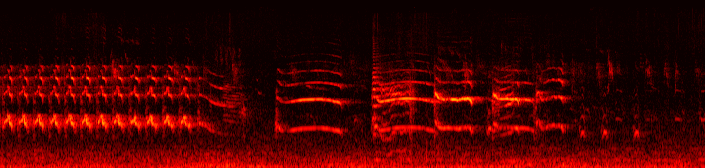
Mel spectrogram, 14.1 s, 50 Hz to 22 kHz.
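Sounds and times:
seagulls calling: 0:00.0 - 0:14.1.

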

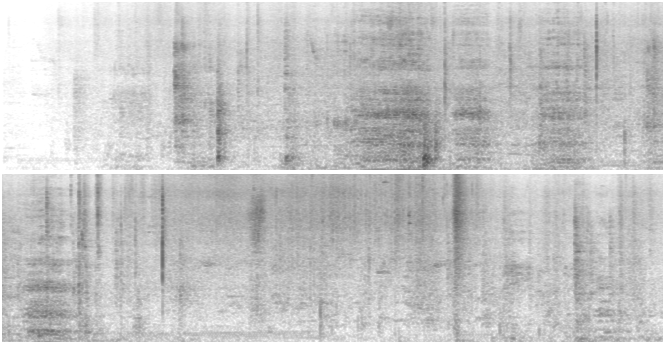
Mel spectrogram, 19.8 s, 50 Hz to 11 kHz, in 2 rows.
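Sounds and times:
horses snorting and whinnying at feeding time: 0:01.5 - 0:19.8
rustling: 0:07.1 - 0:19.8.

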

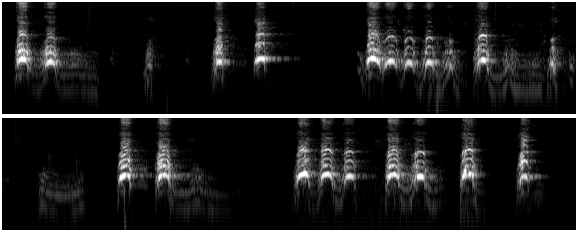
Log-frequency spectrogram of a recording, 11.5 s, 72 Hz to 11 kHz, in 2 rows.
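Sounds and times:
small dog barking angrily in Cuba: 0:00.1 - 0:02.9, 0:03.6 - 0:05.8, 0:06.9 - 0:07.9, 0:08.6 - 0:11.4.

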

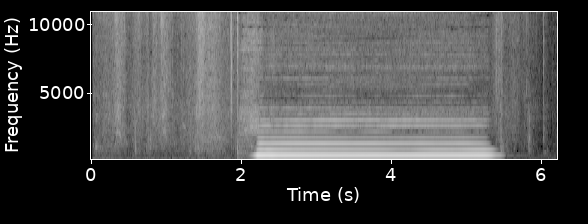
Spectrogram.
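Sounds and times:
saxophone playing F sharp: 0:02.0 - 0:05.6.

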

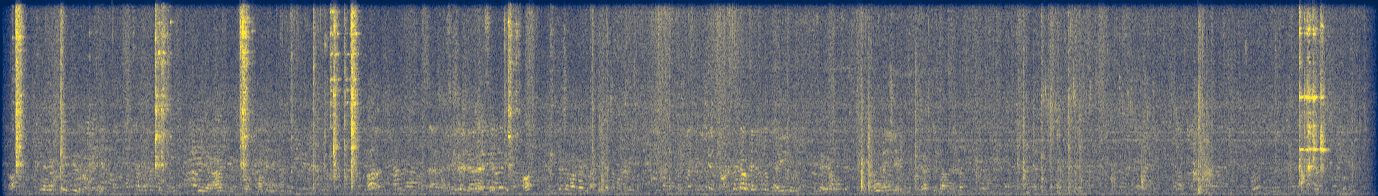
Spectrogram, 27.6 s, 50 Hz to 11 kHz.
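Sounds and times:
kitchen ambience in Morocco: 0:00.1 - 0:27.4.

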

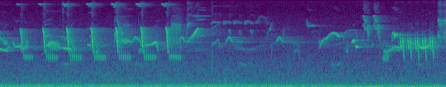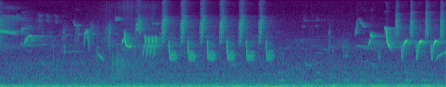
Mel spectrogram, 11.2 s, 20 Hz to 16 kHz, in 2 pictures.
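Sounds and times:
common nightingale singing at Dishoek, Netherlands: 0:00.0 - 0:11.1.

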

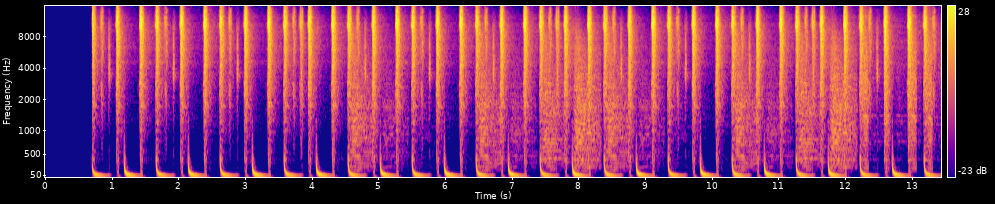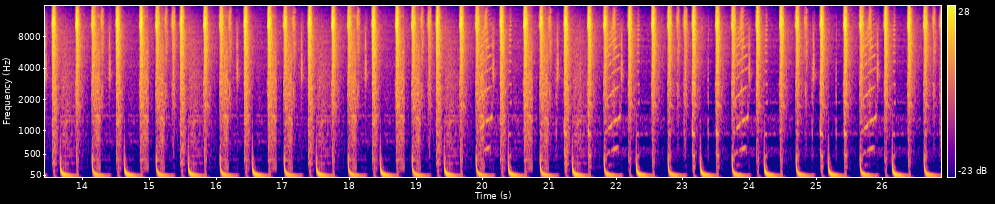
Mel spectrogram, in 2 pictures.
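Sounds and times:
electronic beat: 0:00.7 - 0:26.8.

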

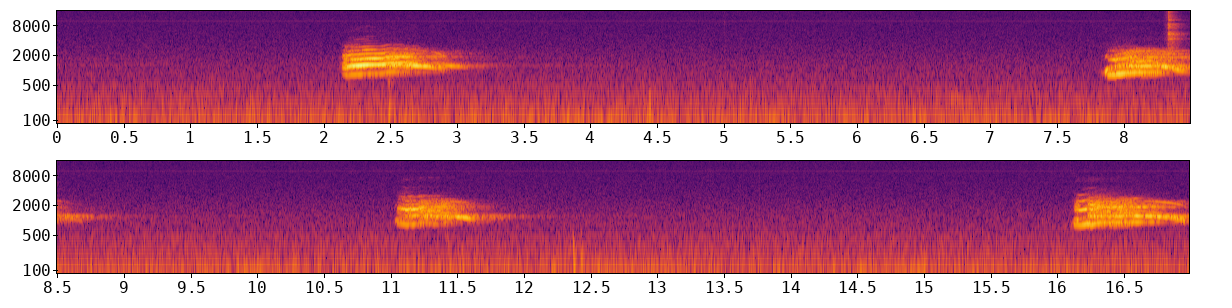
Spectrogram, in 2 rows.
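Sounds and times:
fox uttering harsh strained wailing cries: 0:02.1 - 0:03.2, 0:07.8 - 0:08.9, 0:11.0 - 0:12.0, 0:16.1 - 0:16.9.

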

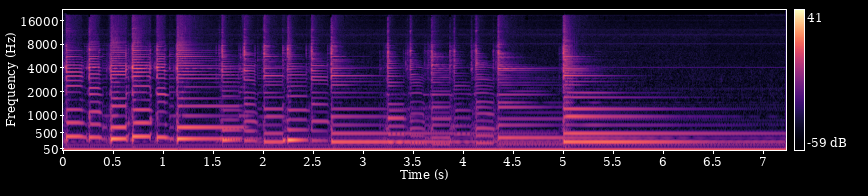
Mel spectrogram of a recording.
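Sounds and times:
blues music: 0:00.0 - 0:07.2.

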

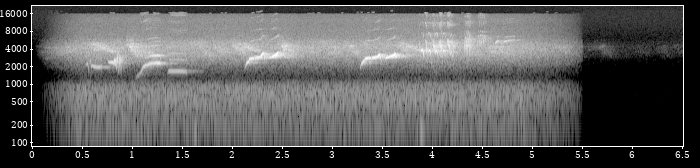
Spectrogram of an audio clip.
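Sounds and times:
tui song in New Zealand: 0:00.4 - 0:05.5.

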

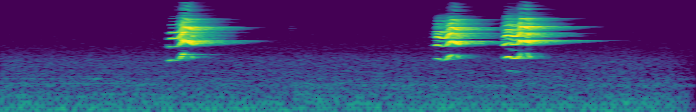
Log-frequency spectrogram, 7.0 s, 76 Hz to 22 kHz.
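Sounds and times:
tawny owl shrill scratchy call: 0:01.7 - 0:02.3, 0:04.4 - 0:05.7.

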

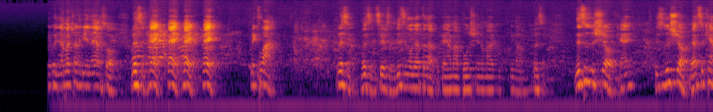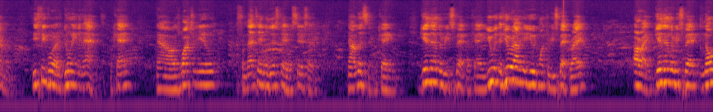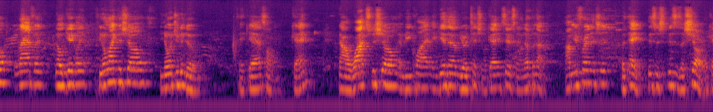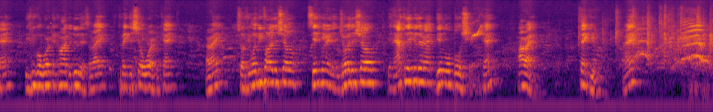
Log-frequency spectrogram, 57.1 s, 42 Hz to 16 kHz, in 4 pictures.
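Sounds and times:
crowd warming up: 0:01.0 - 0:57.0
laughter: 0:02.4 - 0:08.9.

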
